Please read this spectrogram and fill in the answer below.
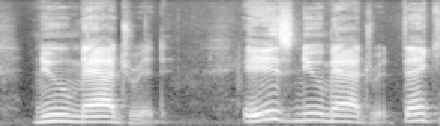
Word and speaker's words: New Madrid: yeah ma new man it's ba ma as in bad new madrid it is new madrid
